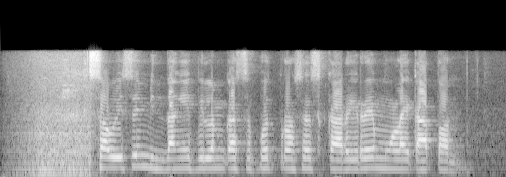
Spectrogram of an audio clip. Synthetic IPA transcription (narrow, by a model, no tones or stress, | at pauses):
sawisɪŋmbi̤nt̪aŋifiləmkasəb̥ʊ̤t̪̚pɾɔsɛskaɾiɾemulajkat̪ɔn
